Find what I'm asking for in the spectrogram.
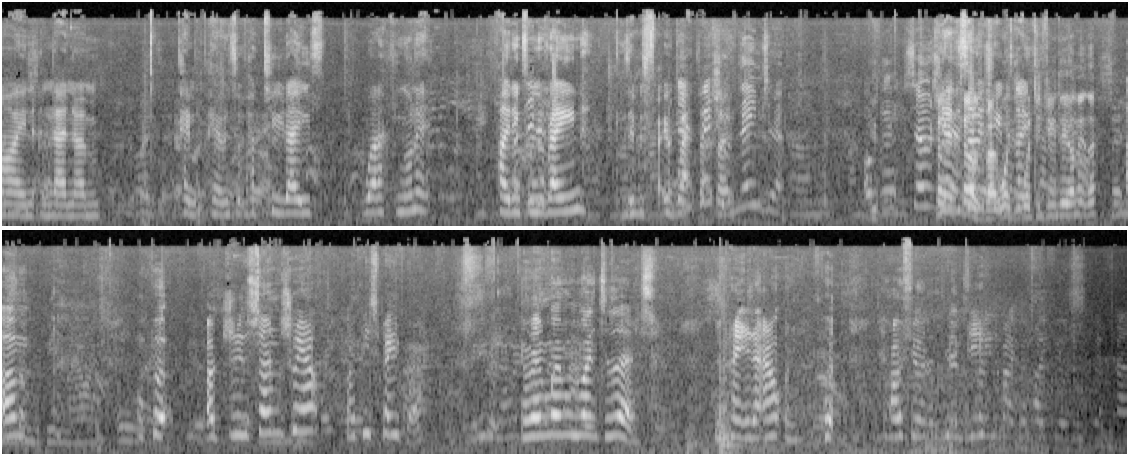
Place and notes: Efford Walk Two: Crazy Glue groupss mural - Crazy Glue groupss mural
Plymouth, UK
